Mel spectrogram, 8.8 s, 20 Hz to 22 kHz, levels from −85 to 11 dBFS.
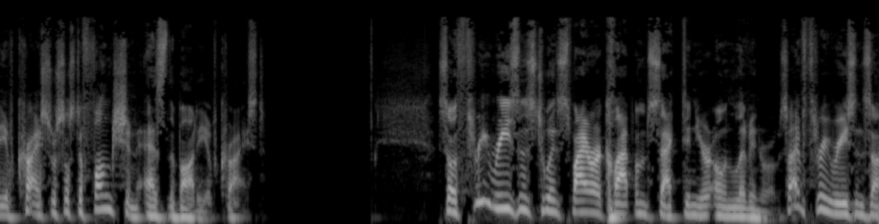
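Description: From 0.20 s to the end, faint ticks run under the speech about ten times a second. These are clock slip clicks. Two unsynchronised clocks likely drift apart by around 200 ppm, so single samples get dropped or repeated.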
